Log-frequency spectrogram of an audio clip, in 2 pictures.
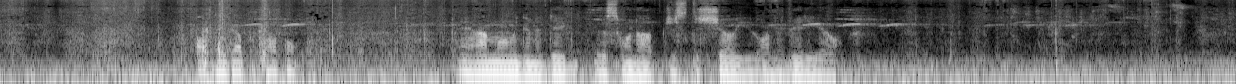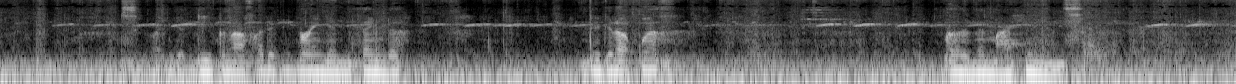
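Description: Leaves rustle and stems snap as plants are picked by hand.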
